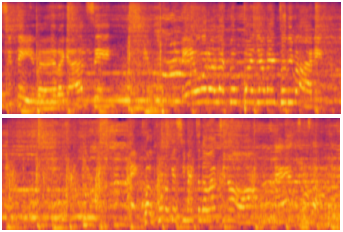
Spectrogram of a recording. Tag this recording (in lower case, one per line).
speech
music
